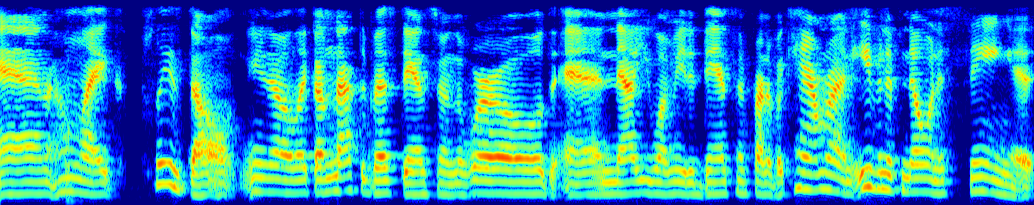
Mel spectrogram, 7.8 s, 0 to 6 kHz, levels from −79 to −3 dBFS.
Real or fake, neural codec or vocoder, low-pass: real; none; 5.4 kHz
